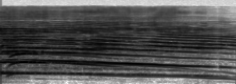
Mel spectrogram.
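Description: A single long howl that starts sharply, falls slowly and smoothly in pitch, and fades out near the end.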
